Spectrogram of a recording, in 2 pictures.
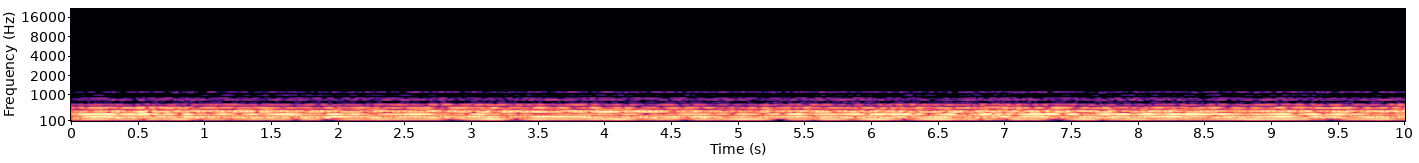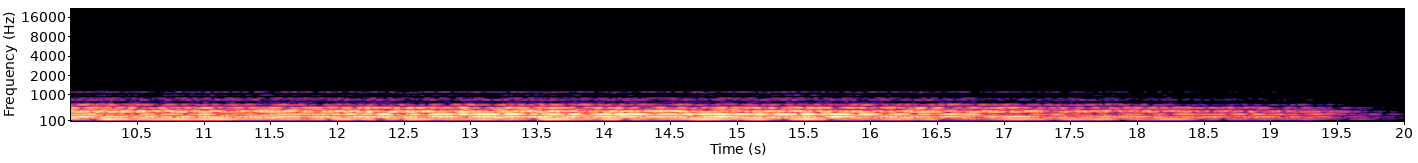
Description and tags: A bell tone generated in CoolEdit. Filtered out high-end and reduced noise.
